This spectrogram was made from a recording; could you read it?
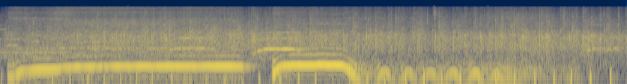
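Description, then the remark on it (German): A crowd claps steadily and fairly loudly throughout, with long wavering electronic tones sliding up and holding over the applause for the first few seconds before fading into bouncing warbles. “Einmal weniger Applaus.”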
